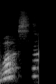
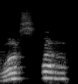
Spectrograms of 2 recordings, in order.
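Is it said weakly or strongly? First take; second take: strongly; weakly. First: It is said strongly, with energy. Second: It is said weakly, with little energy.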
